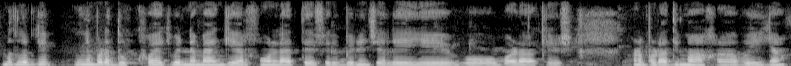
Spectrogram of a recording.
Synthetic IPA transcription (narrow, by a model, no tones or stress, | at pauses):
mət̪ləb̚ki | ẽbəɽad̪ʊkʰoːɛːkibɪnːẽːmɛ̃ːŋɡeːɔːɾfʰoːnlɛːt̪epʰɪɾbʱinẽːt͡ʃəlejeːʋoːbəɽaːkeʃməɽabəɽaːd̪imaːxɾaːboːijãː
